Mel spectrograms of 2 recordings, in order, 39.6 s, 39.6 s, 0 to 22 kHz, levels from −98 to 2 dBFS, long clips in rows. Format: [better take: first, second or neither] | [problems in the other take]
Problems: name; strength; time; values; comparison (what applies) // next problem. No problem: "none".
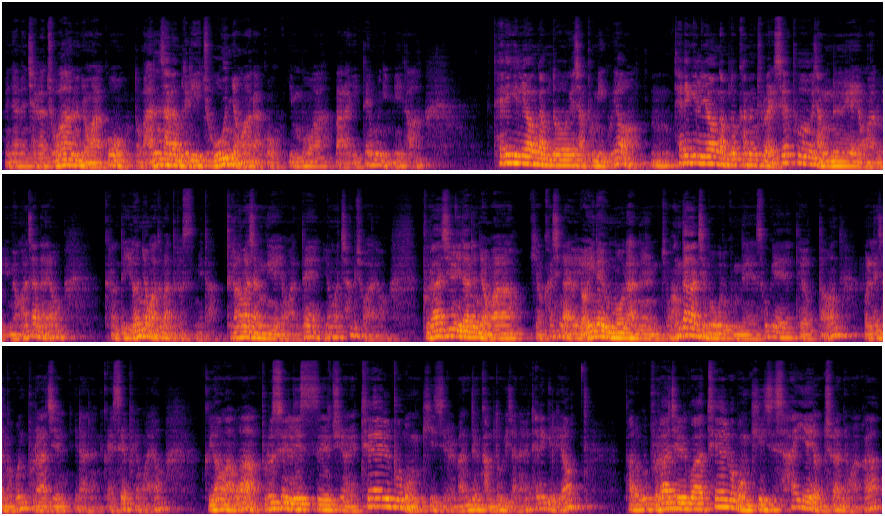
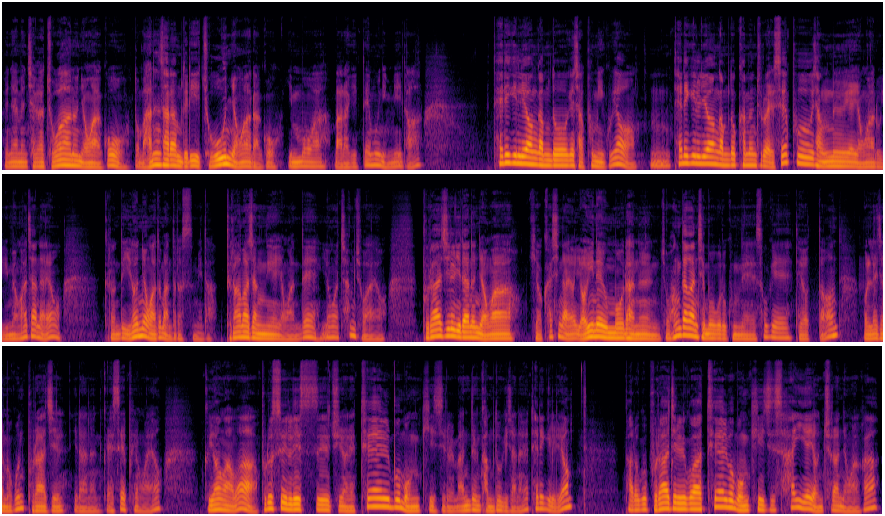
second | off-mic speech; far // room echo; slight; dies away in 0.4 s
